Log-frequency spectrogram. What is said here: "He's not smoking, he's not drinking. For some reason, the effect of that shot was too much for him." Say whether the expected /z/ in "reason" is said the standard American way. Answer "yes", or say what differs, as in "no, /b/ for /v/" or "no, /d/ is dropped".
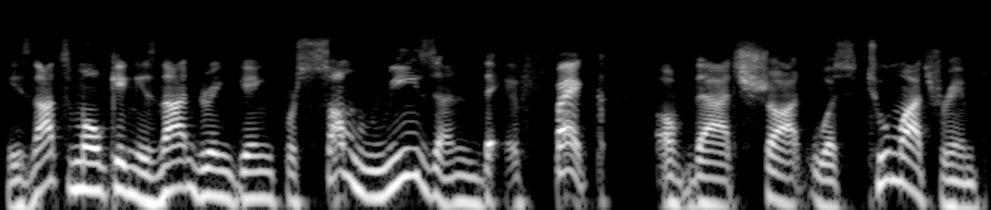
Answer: yes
